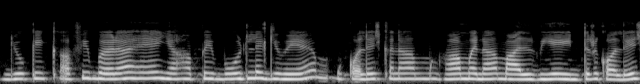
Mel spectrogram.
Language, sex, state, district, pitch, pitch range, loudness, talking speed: Hindi, female, Uttar Pradesh, Muzaffarnagar, 255 Hz, 245-265 Hz, -13 LUFS, 180 wpm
